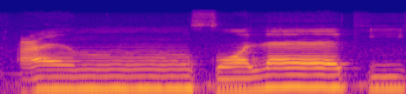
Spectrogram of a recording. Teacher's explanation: you want to hold on to the nasal sound on the noon sakina for just 2 counts because of the sad. عَنْ صَلَاتِهِمْ. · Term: ikhfa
